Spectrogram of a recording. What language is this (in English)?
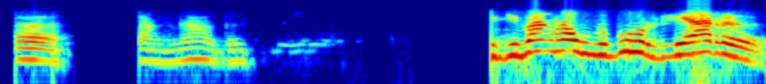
Bodo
